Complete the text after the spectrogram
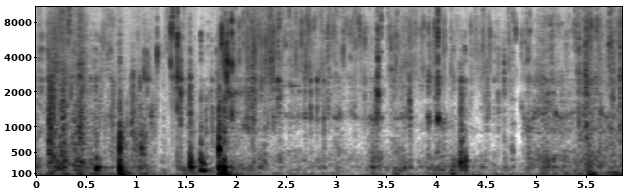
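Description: Dried seaweed crinkles in a hand.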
